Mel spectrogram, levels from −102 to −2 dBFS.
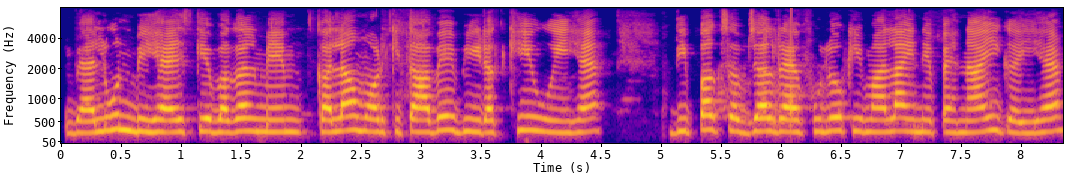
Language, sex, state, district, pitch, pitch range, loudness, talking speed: Hindi, male, Bihar, Saharsa, 275 Hz, 265-290 Hz, -15 LUFS, 180 wpm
